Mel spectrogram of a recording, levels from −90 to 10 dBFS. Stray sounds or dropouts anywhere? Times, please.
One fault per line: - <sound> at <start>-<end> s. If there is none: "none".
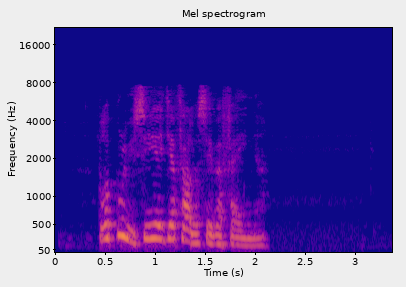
none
